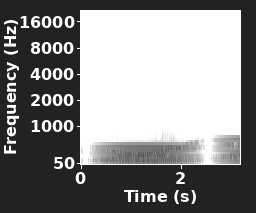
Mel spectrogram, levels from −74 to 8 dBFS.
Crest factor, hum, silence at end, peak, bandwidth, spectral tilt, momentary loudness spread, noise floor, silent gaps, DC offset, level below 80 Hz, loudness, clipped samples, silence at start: 16 dB; none; 0 s; -12 dBFS; 0.9 kHz; -18.5 dB/octave; 18 LU; -50 dBFS; none; under 0.1%; -66 dBFS; -27 LUFS; under 0.1%; 0.25 s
